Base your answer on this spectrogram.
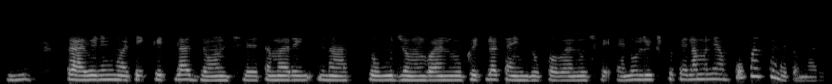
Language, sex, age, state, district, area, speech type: Gujarati, female, 18-30, Gujarat, Anand, rural, conversation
